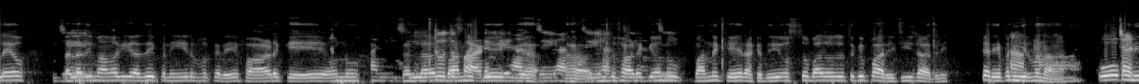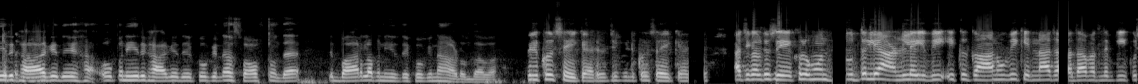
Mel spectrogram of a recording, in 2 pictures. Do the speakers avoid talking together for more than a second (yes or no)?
no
